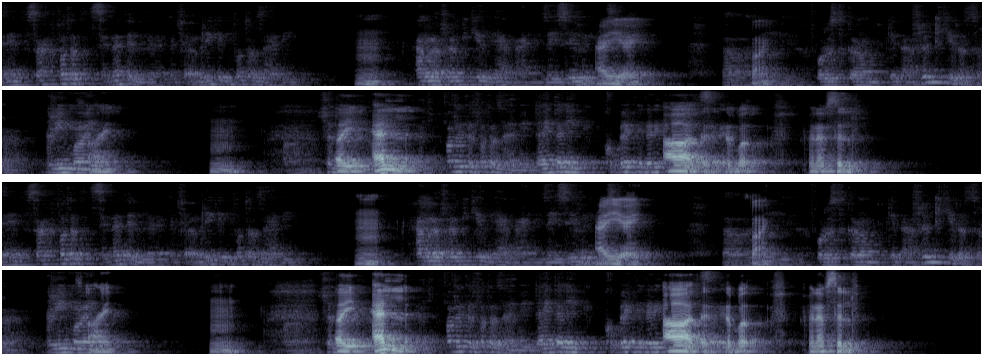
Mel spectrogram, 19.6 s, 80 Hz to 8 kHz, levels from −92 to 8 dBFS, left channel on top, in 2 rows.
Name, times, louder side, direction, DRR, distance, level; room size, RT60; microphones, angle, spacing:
voice 1, 0.0-2.9 4.1-6.4 6.9-10.9 12.6-13.6 13.9-15.5 15.8-17.3, equal, 10° left, -2 dB, 4.9 m, -48 dB
voice 2, 6.0-6.4 7.5-7.7 10.7-10.9 11.9-12.1 13.1-13.9 16.4-17.3 17.9-18.4, right 3 dB, 90° right, 9 dB, 1.2 m, -31 dB
18.0 x 7.0 x 6.0 m, 0.81 s
head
